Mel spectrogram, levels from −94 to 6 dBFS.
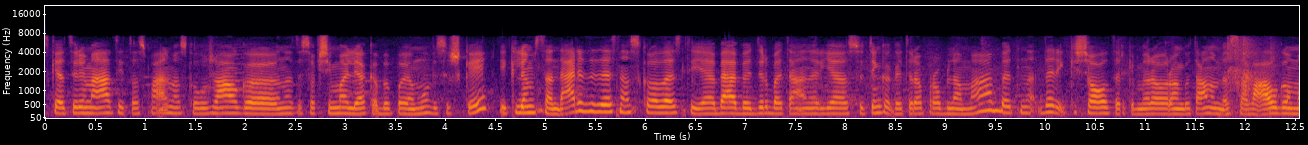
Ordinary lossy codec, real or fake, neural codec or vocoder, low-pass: AAC, 48 kbps; real; none; 7.2 kHz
